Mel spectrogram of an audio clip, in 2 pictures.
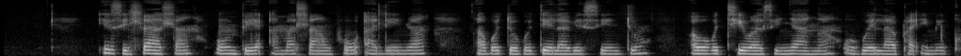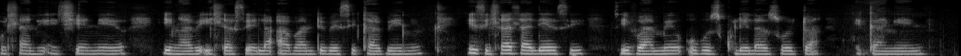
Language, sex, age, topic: North Ndebele, female, 18-24, health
